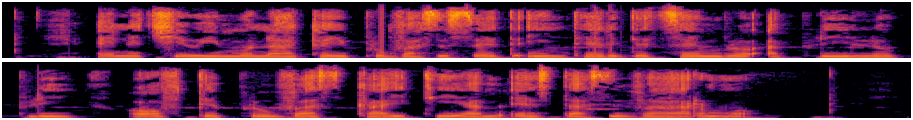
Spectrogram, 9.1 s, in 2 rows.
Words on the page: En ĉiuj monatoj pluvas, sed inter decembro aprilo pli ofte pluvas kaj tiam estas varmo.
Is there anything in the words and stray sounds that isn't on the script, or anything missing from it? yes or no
no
